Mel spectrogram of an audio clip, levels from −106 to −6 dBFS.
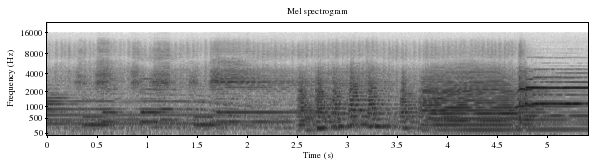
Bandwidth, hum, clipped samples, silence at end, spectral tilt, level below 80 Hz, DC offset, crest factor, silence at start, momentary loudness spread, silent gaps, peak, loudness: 15 kHz; none; under 0.1%; 0 s; -4 dB/octave; -56 dBFS; under 0.1%; 16 dB; 0 s; 13 LU; none; -6 dBFS; -22 LUFS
